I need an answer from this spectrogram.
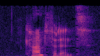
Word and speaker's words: confident: How many syllables are in confidence? 3. Stresses on the first syllable. Confidence. I don't share your confidence about the economy. We also have confident.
